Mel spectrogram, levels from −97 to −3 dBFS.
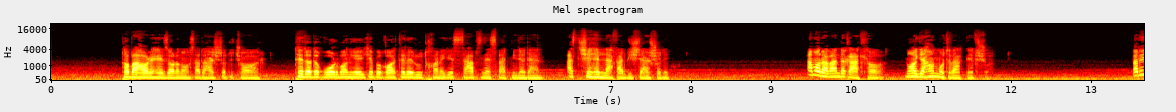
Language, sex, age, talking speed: Persian, male, 30-49, 120 wpm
